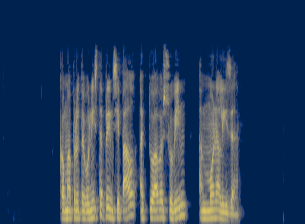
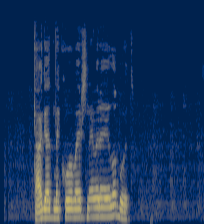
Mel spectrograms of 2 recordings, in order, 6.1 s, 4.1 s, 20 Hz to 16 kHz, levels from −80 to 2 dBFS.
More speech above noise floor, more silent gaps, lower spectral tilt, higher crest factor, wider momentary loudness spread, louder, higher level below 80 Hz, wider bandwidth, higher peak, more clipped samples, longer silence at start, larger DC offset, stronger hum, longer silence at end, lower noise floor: first, 75 dB vs 38 dB; neither; about the same, -6 dB/octave vs -7 dB/octave; about the same, 16 dB vs 20 dB; about the same, 7 LU vs 8 LU; first, -15 LUFS vs -22 LUFS; first, -54 dBFS vs -70 dBFS; second, 7.4 kHz vs 10.5 kHz; about the same, -2 dBFS vs -4 dBFS; neither; first, 1.2 s vs 0.7 s; neither; neither; second, 1.3 s vs 1.5 s; first, -90 dBFS vs -59 dBFS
